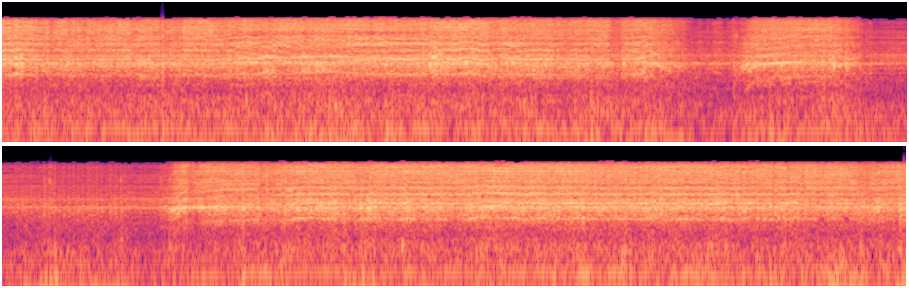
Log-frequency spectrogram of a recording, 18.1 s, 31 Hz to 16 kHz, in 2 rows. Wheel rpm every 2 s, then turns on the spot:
160, 160, 160, 80, 30, 110, 160, 160, 160.
8-10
